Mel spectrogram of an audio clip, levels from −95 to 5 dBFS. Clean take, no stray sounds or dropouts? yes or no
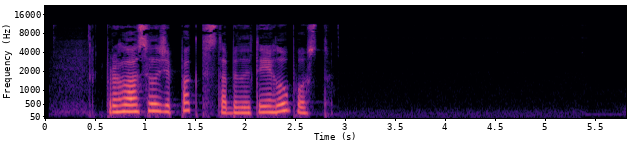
yes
